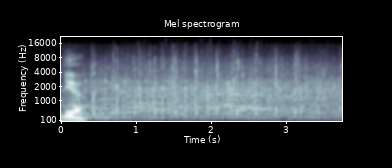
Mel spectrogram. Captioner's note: cheers and applause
